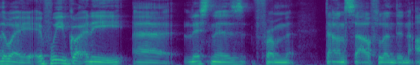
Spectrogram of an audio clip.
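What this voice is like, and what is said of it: Usual voice. Nothing is said of it.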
